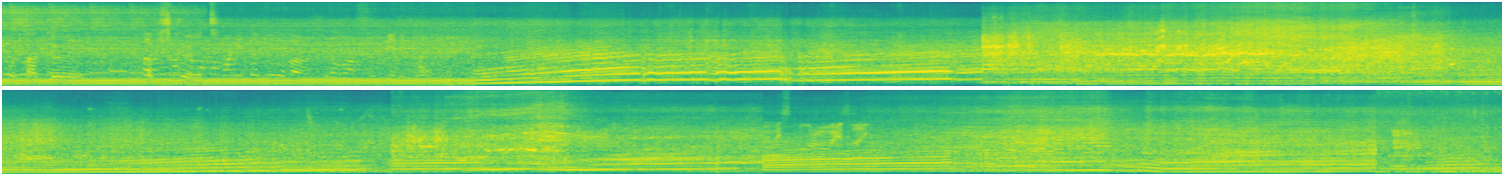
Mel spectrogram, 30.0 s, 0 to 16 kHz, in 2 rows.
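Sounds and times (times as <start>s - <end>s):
car engine revving: 0.0s - 30.0s
tyre squeal: 9.8s - 14.7s, 18.9s - 20.9s.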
